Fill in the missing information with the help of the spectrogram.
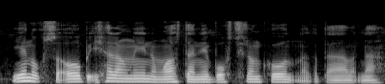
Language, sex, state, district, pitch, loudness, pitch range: Garo, male, Meghalaya, West Garo Hills, 120 Hz, -18 LUFS, 115-135 Hz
